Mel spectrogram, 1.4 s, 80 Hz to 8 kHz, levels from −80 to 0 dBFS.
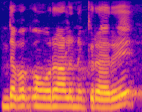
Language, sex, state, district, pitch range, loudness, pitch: Tamil, male, Tamil Nadu, Kanyakumari, 180-200 Hz, -13 LUFS, 185 Hz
